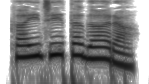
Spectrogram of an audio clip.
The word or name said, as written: ಕೈಜೀತಗಾರ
